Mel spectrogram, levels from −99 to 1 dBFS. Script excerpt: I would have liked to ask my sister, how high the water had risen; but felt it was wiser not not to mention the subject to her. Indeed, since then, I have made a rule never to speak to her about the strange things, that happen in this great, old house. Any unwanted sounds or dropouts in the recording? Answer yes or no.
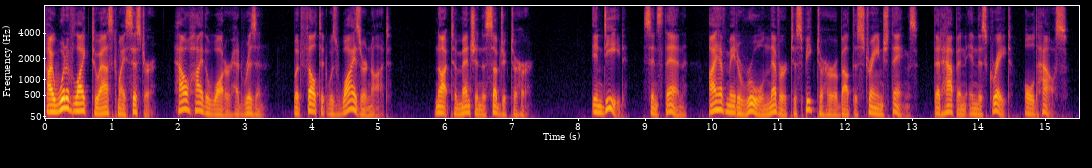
no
